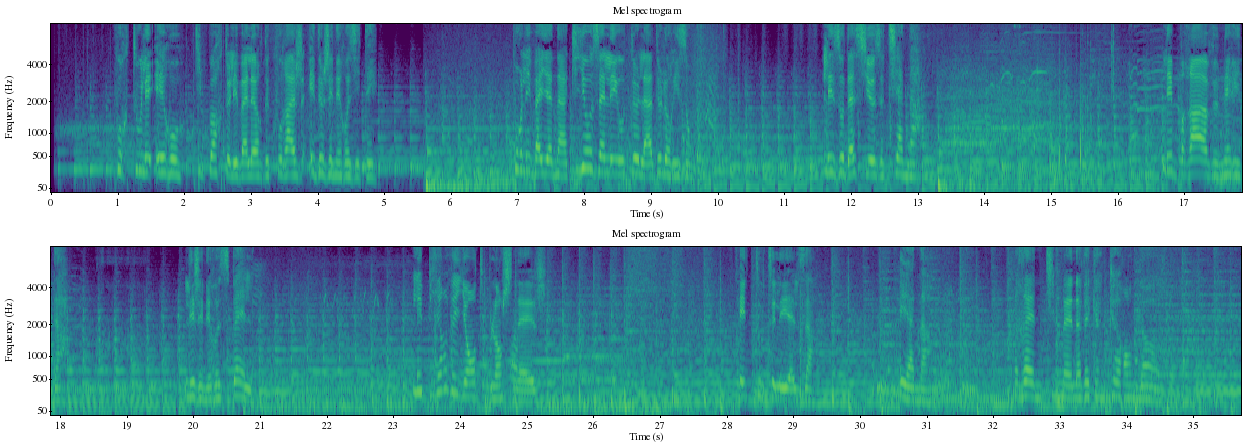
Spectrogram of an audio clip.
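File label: French, commercial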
